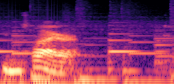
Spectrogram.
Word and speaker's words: Entire: It says that it's a strong porter called Thrale's Intire, Intire, pronounced Intire. Was brewed at Anchor Brewery in Southwark Parish, London, near the end of the 18th century.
